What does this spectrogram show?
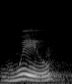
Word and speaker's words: whale: letter but not sounded whale a type of fish is another word that the H is not pronounced we have other examples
